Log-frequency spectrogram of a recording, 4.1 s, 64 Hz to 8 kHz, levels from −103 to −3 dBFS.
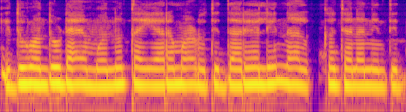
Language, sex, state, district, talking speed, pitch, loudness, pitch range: Kannada, female, Karnataka, Bidar, 160 wpm, 210 Hz, -14 LUFS, 205-215 Hz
